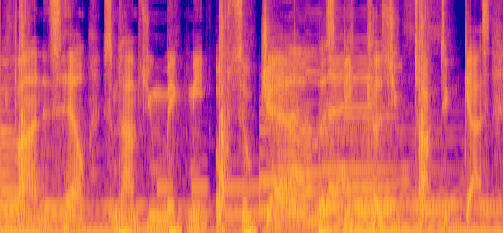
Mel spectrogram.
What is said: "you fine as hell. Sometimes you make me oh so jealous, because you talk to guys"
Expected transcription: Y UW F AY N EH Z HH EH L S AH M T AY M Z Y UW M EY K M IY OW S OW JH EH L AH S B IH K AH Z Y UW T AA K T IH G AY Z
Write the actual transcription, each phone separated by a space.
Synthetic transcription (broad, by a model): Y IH F AY N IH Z HH EH L S AH M T AY M Z Y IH M EY K M IY OW S OW JH EH L AH S B IH K AH Z Y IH T AA K T IH G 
